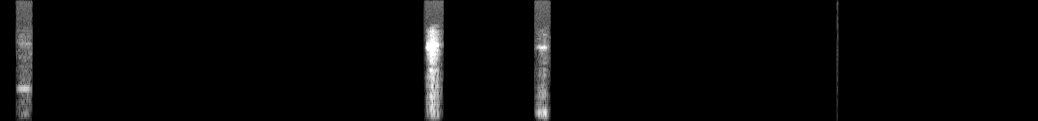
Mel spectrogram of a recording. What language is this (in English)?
Latvian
